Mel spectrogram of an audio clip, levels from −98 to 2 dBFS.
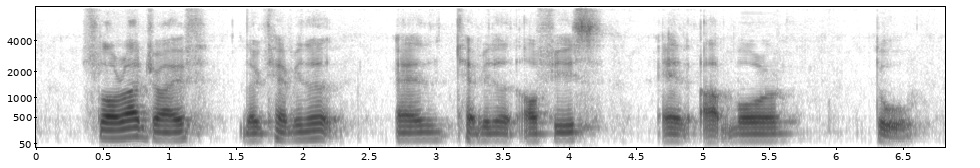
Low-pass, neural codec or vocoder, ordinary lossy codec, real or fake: none; codec, 16 kHz, 4.8 kbps, FACodec; none; fake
